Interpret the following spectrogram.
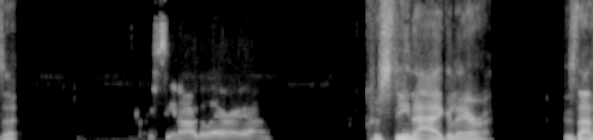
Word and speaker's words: Aguilera: Aguilera Aguilera is it Christina Aguilera yeah Christina Aguilera is that how you say it yeah well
